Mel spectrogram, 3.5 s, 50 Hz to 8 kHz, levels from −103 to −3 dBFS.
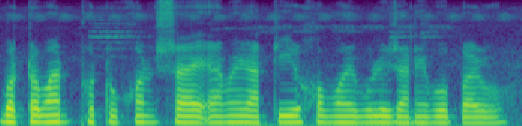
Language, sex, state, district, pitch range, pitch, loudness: Assamese, male, Assam, Sonitpur, 145-155 Hz, 150 Hz, -19 LUFS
